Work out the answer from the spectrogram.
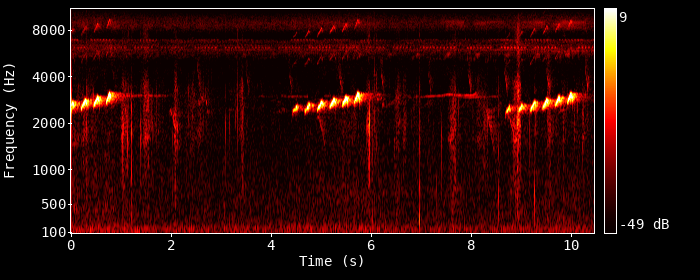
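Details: Sunda cuckoo (uncuing) giving three separate bursts of rapid whistled notes, each burst of five or six upslurred notes climbing in pitch, with quiet pauses between and a soft constant background hum.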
